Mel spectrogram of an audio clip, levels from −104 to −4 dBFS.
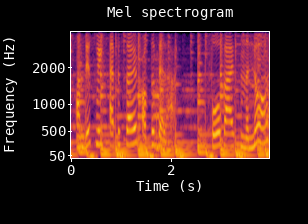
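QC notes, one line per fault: No technical faults are audible at any point in the signal.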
